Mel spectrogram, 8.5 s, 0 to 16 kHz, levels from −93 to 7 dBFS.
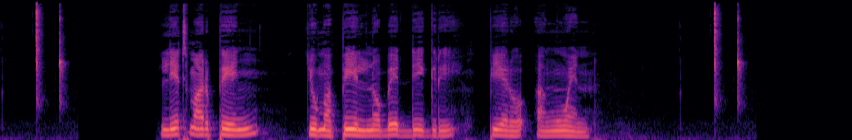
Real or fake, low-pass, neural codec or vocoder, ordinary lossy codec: fake; 14.4 kHz; vocoder, 44.1 kHz, 128 mel bands every 512 samples, BigVGAN v2; MP3, 64 kbps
